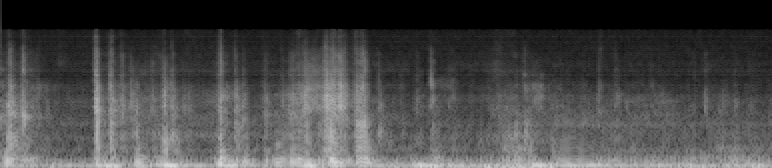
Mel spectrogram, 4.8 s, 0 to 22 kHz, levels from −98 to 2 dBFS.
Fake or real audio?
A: fake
